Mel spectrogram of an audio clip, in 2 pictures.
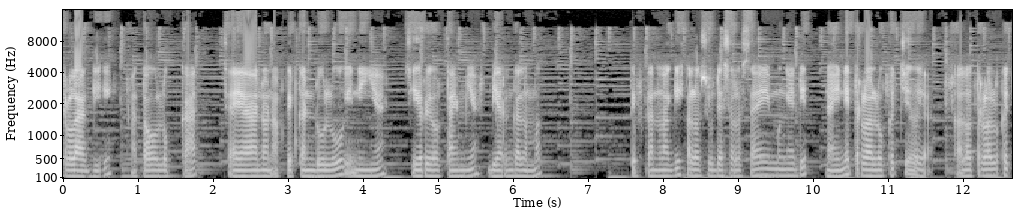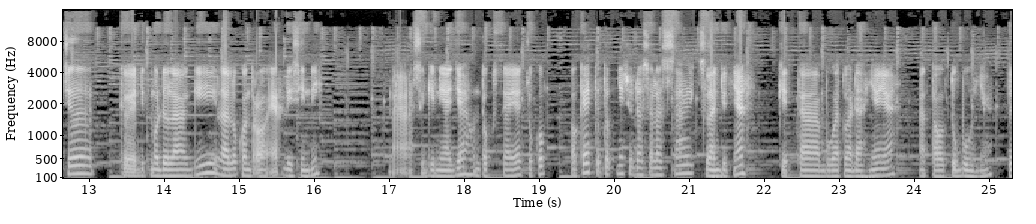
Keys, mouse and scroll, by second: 3.6 click, 4.3 ctrl+r, 7.0 click, 7.5 Tab, 7.5-9.5 alt+middle drag, 10.0-11.2 alt+middle drag, 11.6 alt+middle drag, 12.7 Tab, 14.5 ctrl+r, 16.9 alt+Tab, 16.9-17.3 alt+middle drag, 17.8-19.0 alt+middle drag, 21.0 shift+a, 25.1 shift+middle click.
